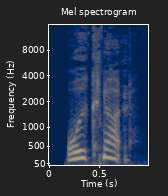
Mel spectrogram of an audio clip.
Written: rodknold

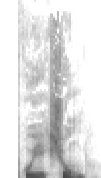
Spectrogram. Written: projektion

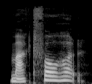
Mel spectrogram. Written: magtforhold

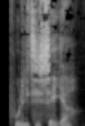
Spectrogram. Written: politisere

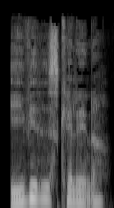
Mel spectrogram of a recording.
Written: evighedskalender

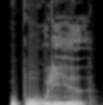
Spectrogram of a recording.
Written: ubrugelighed

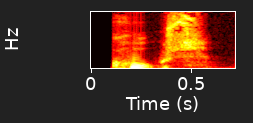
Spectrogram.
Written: krus

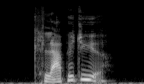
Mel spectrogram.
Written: klappedyr

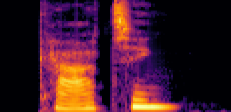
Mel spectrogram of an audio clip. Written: karting

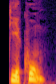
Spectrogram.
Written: DIAKONEN

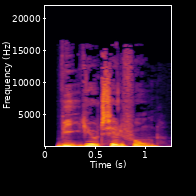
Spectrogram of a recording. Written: videotelefon

